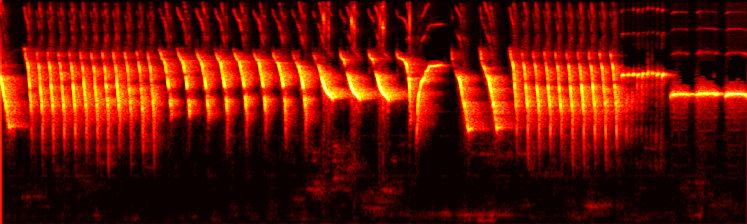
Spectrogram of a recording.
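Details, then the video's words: ['A caged male yellow canary sings continuously: fast repeated chirps that become swooping notes, another quick trilled series, then a thin high trill and a pure steady whistle at the end.'] "burung kenari gacor PANJANG untuk pancingan kenari paud || masteran kenari - yellow canary singing"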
